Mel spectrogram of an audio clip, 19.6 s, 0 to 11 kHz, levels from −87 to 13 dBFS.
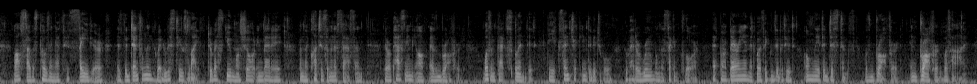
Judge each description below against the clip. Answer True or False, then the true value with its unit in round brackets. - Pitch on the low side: True (105 Hz)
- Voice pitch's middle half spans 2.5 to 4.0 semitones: True (2.8 semitones)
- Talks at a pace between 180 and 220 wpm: True (185 wpm)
